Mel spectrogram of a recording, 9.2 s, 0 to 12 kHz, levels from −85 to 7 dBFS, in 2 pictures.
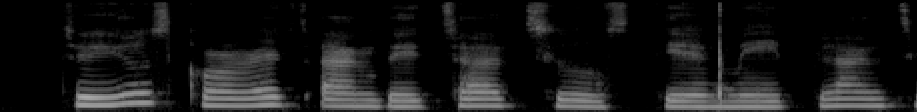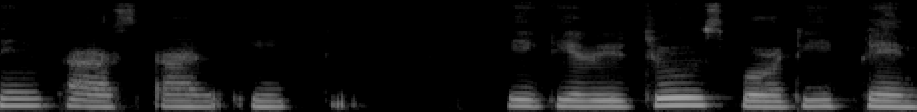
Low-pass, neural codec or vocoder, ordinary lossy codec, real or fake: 10.8 kHz; codec, 44.1 kHz, 3.4 kbps, Pupu-Codec; none; fake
